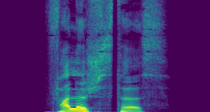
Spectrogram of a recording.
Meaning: strong/mixed nominative/accusative neuter singular superlative degree of phallisch
- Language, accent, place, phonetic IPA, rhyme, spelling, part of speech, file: German, Germany, Berlin, [ˈfalɪʃstəs], -alɪʃstəs, phallischstes, adjective, De-phallischstes.ogg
